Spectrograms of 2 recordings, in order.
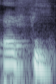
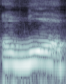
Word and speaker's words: Evi: Sama kayak Evi Tamala, dibacanya Evi, bukan Evie Tamala.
